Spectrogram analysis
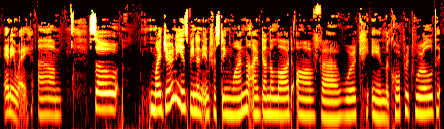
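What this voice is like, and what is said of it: Zimbabwean accent. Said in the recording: “I'm originally from Rhodesia, Zimbabwe as it is now ... they tell me I haven't lost the accent”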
